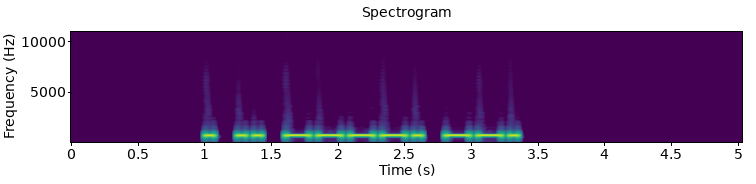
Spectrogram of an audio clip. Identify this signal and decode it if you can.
Morse code, heard as a keyed tone, about 20 wpm, 700 Hz. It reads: EI9G
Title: DXCC-100 Call Signs - 4 Characters - Repeated 2x - 20wpm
